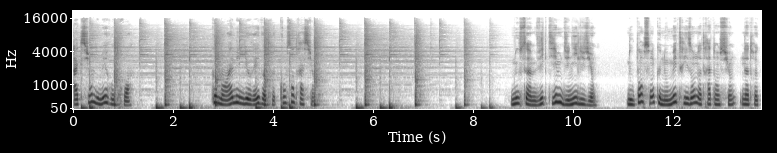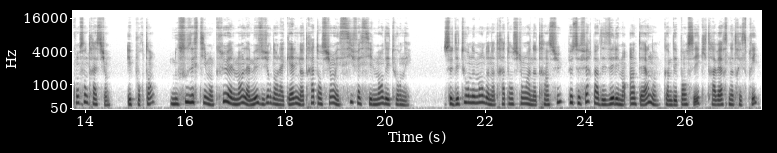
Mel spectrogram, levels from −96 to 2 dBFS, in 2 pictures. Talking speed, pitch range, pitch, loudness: 125 wpm, 195-245 Hz, 215 Hz, -24 LUFS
